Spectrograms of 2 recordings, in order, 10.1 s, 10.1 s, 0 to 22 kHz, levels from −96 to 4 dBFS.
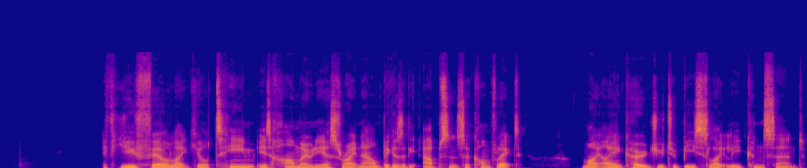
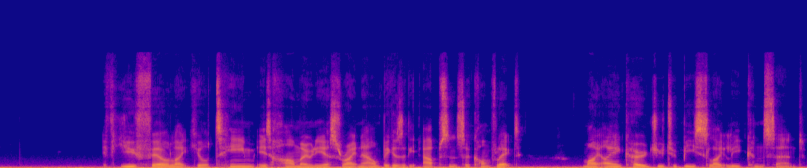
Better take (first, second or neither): first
